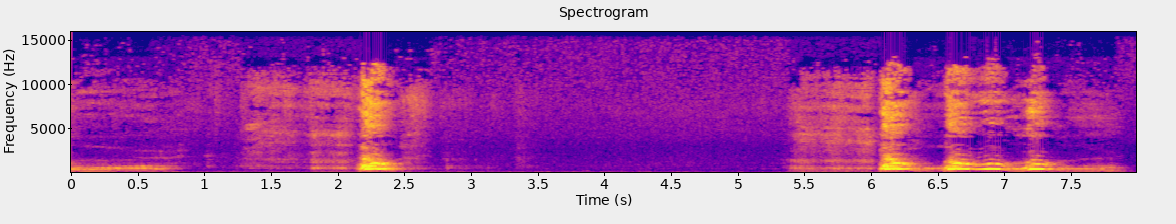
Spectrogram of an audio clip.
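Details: Single loud bark from a Beagle, then a quiet gap, then a rapid burst of several yelping bays with wavering pitch; a low steady hum runs underneath at the start.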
